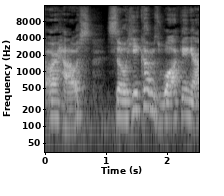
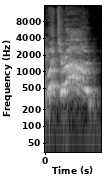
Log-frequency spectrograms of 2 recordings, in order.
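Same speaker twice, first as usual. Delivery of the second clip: much higher mock-mom voice; mock worried mom. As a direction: play an anxious mother, pitched way up. Mom asks what's wrong.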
